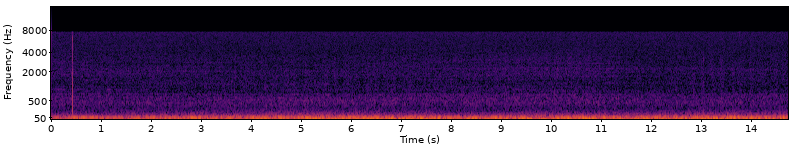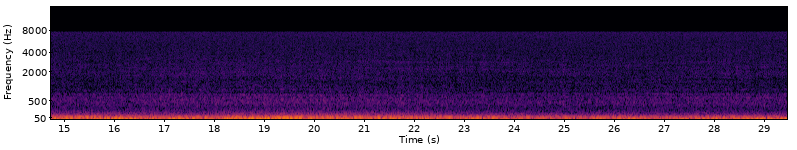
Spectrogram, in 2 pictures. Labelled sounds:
0.0	0.3	vessel noise, 0.80 to 0.99 kHz

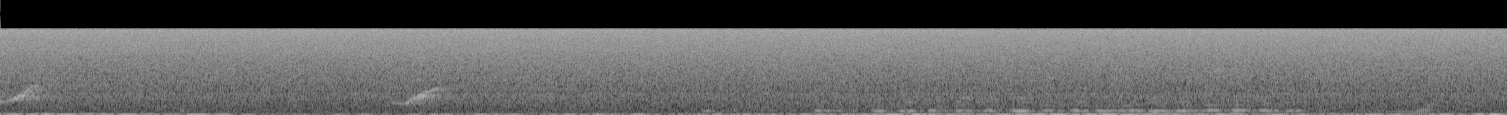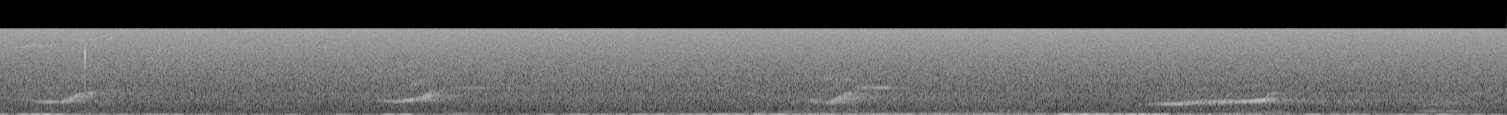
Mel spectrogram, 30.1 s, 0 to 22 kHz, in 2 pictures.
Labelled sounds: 4.2	4.5	humpback whale, 0.80 to 0.96 kHz
19.7	19.9	humpback whale, 0.90 to 0.99 kHz
23.6	24.0	humpback whale, 0.90 to 1.1 kHz

